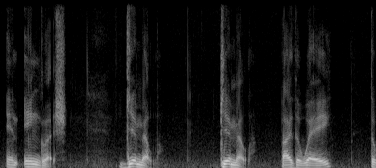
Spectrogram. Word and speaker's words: gimel: Without a dogish, it is pronounced as chimel, chimel, chimel. It is a G sound, which is velar, that is, it's pronounced using the velar region of the mouth toward the back of the mouth, but not all the way back to the throat.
